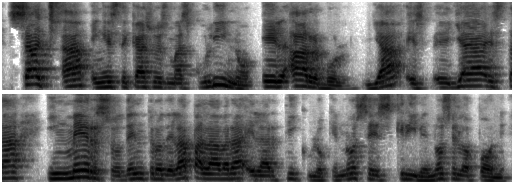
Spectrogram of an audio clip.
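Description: Guy with a high voice teaching quechua online, slow and patient, keeps asking "ya?". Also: expressive. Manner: patient, repeats words and checks understanding with "¿ya?"; pronounces Quechua words slowly, then translates. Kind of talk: online language lesson.

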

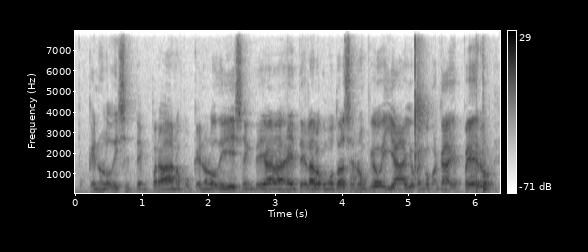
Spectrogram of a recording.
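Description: A man's voice: medium pitch, fairly quick, reverberant, background noise, lightly acted. A man with a Cuban accent playing a weary older man stranded by a broken train, sighing and complaining to himself in a comedy sketch. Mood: grumbling.

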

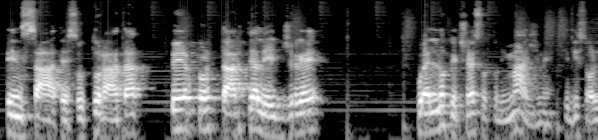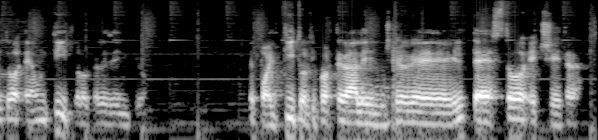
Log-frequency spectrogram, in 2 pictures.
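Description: A man with an Italian accent, a guest designer, explaining things in a halting way that repeats words over a video call. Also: medium pitch, a little mellow. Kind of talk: casual video call interview.

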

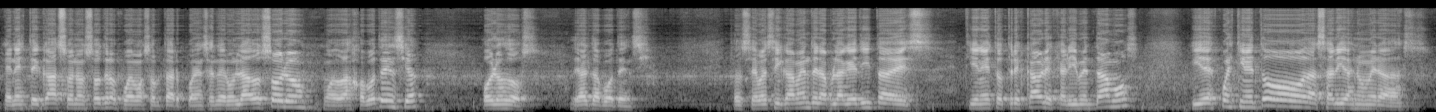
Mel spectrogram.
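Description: A man with a slightly high voice walks through a repair job step by step, loose and unscripted, pausing on fillers and restarting his sentences. A faint hum of the workshop sits under his voice. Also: fairly bright tone. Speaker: electronics repair technician. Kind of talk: casual technical tutorial.

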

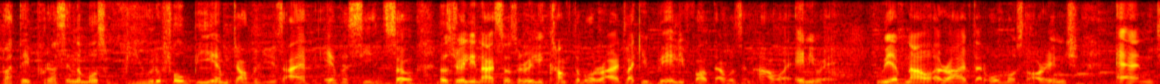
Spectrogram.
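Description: A man's voice: mid-range voice, animated, a little fast, over music. A young man, chatting casually to a handheld camera in a vlog, rambling with self-joking asides. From South Africa. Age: young adult. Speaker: vlogger. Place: home indoors, then an outdoor farm venue. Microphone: camera held at arm's length.

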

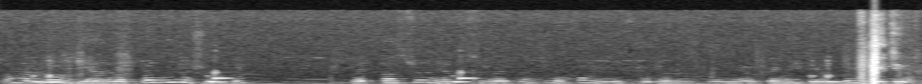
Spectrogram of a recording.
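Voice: mid-range voice, brisk, rough recording. A gamer doing casual gameplay commentary, grumbling and cursing in loose slang with an exasperated manner. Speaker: gamer commentating own play.

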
